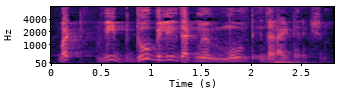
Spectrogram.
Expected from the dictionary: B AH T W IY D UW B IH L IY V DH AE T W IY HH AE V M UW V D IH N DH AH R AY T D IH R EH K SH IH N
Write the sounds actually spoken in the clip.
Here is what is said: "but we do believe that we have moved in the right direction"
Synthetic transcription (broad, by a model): B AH T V IY D UW B IH L IY V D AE T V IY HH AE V M UW V D IH N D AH R AY T D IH R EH K SH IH N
